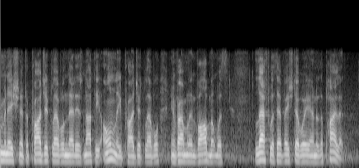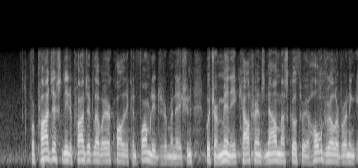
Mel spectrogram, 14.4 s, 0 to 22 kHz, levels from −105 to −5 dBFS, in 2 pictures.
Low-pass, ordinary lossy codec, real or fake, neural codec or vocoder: 7.2 kHz; Opus, 24 kbps; real; none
